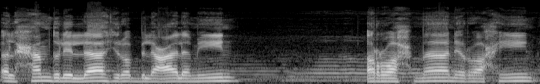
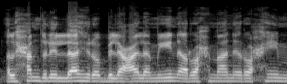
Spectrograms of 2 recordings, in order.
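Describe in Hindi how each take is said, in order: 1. आयतों के बीच रुकावट होती है। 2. आयतें बिना किसी रुकावट के एक साथ चलती हैं। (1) "ही यूज्ड टू टेक पॉजेज" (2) "ऐसे नहीं पढ़ते"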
